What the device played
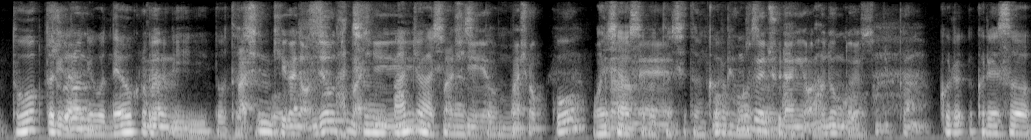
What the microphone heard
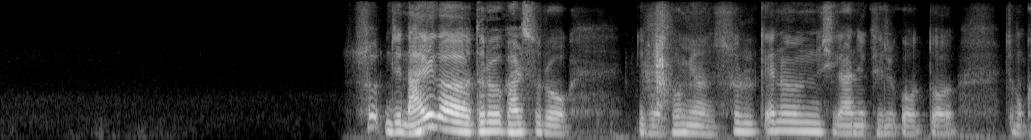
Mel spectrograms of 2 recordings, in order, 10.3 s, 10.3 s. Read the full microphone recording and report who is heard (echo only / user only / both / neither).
user only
